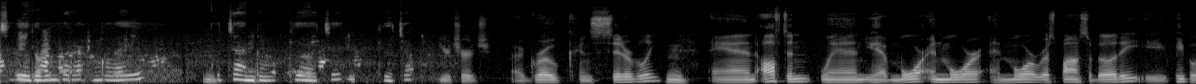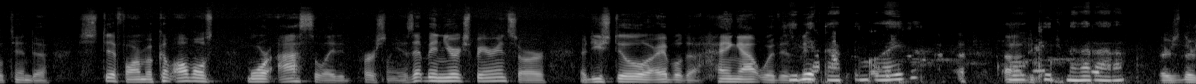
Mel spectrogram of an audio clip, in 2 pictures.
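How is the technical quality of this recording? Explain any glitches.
The recording has two recurring call-processing problems, clustered in the first 5 seconds and again near the end.

Echo leak, 0.0–2.4 s, 2.76–4.59 s, 19.92–20.35 s and 22.31–22.36 s: a loudspeaker-side echo canceller likely failed to remove all of what its microphone picked up, so the speech returns as a faint copy trailing by 218 ms, roughly 10 to 15 dB quieter.

Speech suppressed in double talk, 0.06–1.57 s, 2.45–3.69 s, 4.11–4.42 s and 20.11–23.61 s: with both sides talking, the canceller likely could not separate the talker from echo and turned both down. The speech dips by roughly 10 to 25 dB, deepest in the last stretch.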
